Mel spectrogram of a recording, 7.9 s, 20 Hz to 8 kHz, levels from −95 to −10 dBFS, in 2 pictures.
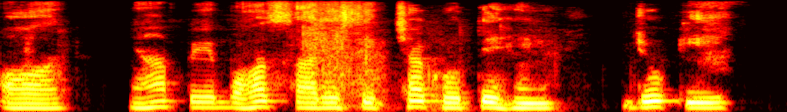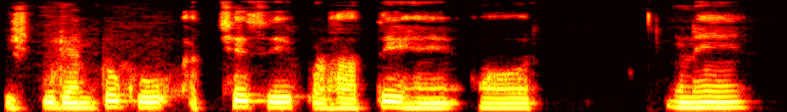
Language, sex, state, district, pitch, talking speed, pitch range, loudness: Hindi, male, Bihar, Lakhisarai, 135 Hz, 145 wpm, 130-145 Hz, -18 LUFS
